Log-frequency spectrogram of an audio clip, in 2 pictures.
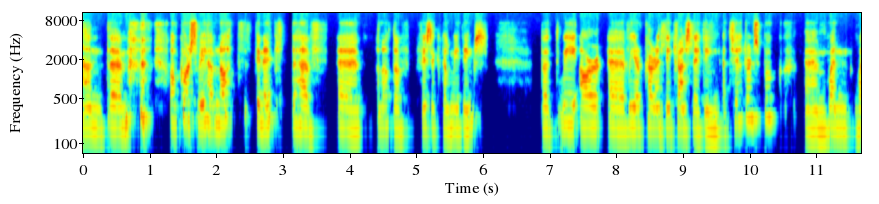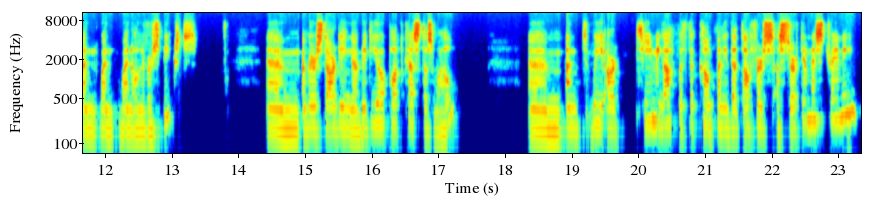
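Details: Real stuttering in an adult woman who says her stutter is quite obvious today; stuttering.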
